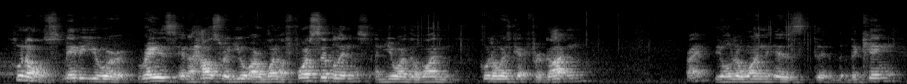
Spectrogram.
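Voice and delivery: ordinary delivery

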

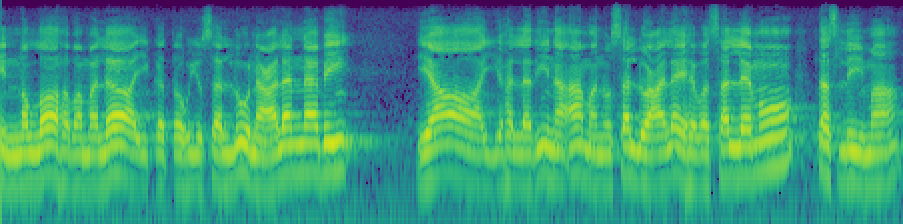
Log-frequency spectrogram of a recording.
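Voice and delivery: slow, low, measured recitation; sustained, melodic Arabic recitation; Quran recitation. Real, not acted. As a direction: recite the verse with lengthened vowels.

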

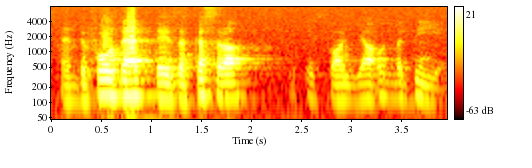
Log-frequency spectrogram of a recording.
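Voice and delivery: usual speaking voice

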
